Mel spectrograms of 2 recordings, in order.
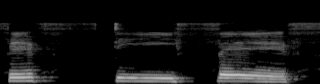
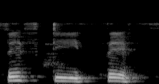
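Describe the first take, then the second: First: Fifty-fifth drawn out slowly, the final th sounded. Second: Fifty-fifth slow and higher, th at the end. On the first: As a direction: stretch Fifty-fifth and finish on th. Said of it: "Here we go". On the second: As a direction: say fifty-fifth slowly, pronounce the th. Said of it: "once again". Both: Shown as a demonstration.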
